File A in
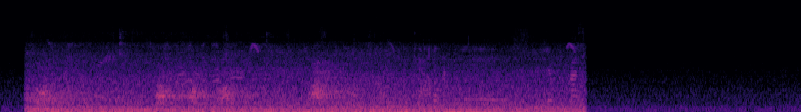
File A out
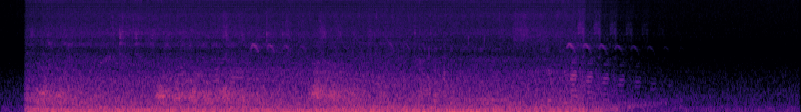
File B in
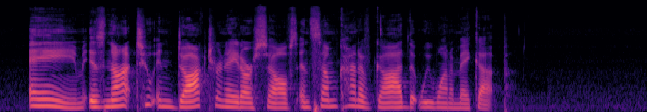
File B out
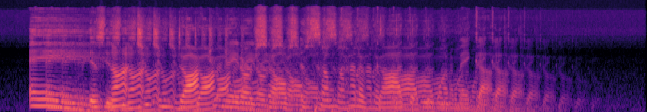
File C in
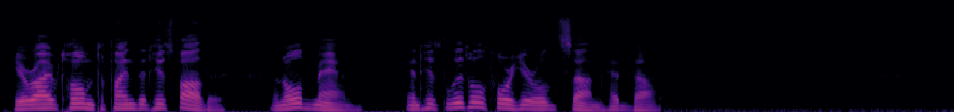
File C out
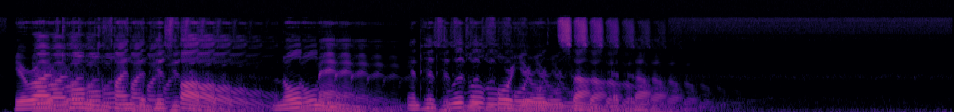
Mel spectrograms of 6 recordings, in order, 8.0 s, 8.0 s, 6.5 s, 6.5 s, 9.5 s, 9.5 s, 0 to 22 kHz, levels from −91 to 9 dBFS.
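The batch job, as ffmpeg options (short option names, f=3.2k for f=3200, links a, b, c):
-filter_complex "[0:a]aexciter=amount=6.4:drive=7.6:freq=5k,asplit=9[a][b][c][d][e][f][g][h][i];[b]adelay=160,afreqshift=-74,volume=-4dB[j];[c]adelay=320,afreqshift=-148,volume=-8.7dB[k];[d]adelay=480,afreqshift=-222,volume=-13.5dB[l];[e]adelay=640,afreqshift=-296,volume=-18.2dB[m];[f]adelay=800,afreqshift=-370,volume=-22.9dB[n];[g]adelay=960,afreqshift=-444,volume=-27.7dB[o];[h]adelay=1120,afreqshift=-518,volume=-32.4dB[p];[i]adelay=1280,afreqshift=-592,volume=-37.1dB[q];[a][j][k][l][m][n][o][p][q]amix=inputs=9:normalize=0,volume=1.5dB"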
